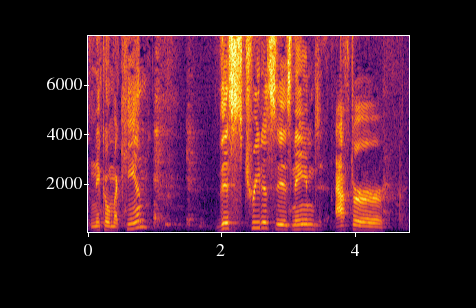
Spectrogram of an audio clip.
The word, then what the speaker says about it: Nicomachean: had a question like how do you pronounce that word you pronounce it Niko makan this Treatise is named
